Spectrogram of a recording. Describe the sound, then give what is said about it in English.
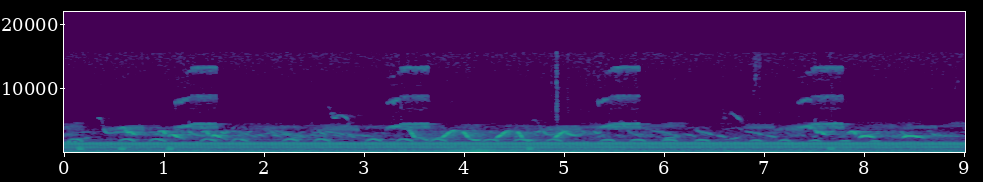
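A rufous-cheeked nightjar churrs in a steady, unbroken drone, with repeated chirping calls from other birds or insects rising and falling over it in a busy nighttime chorus. “Or the rufous Cheek Nightjar.”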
